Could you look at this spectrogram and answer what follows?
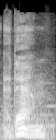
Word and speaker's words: Adam: And here you see, to say his name, Adam, you just put a default A in between the Dalet and the Mem, because the Dalet and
